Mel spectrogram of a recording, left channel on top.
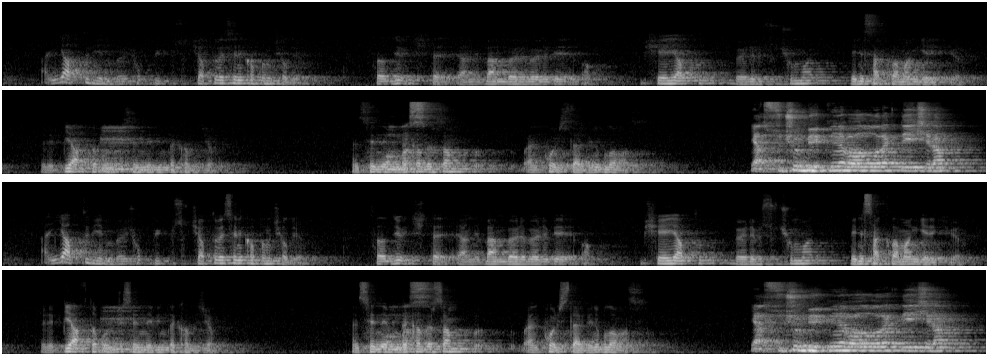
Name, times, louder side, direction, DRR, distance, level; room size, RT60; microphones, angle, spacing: voice 1, 0.4-1.6 1.9-3.0 3.7-5.9 6.4-8.2 8.5-9.6 10.2-12.0 13.3-16.1, right 2 dB, 50° right, 9 dB, 0.9 m, -26 dB
voice 2, 10.8-11.5 13.7-14.0 17.3-19.3, equal, 30° left, 2 dB, 2.4 m, -18 dB
12.0 x 12.0 x 7.0 m, 1.2 s
head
